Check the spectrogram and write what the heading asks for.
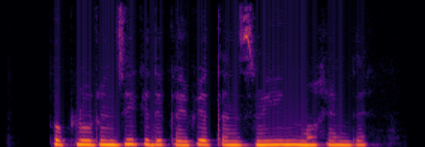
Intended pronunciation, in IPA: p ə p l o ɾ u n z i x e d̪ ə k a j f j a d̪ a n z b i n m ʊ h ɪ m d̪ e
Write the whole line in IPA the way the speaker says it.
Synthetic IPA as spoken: p ə p l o ɾ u n z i k e d̪ ə k a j f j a t̪ a n z m i n m ʊ h ɪ m d̪ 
